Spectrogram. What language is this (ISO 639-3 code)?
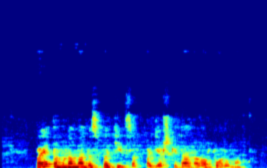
rus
